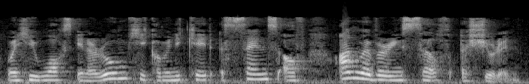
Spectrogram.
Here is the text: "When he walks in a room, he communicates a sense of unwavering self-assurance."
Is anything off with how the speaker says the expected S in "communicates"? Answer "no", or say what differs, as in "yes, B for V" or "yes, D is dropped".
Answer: yes, S is dropped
